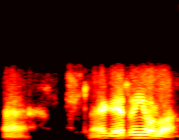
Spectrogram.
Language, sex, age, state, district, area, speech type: Malayalam, male, 60+, Kerala, Kottayam, urban, conversation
